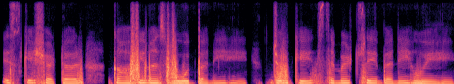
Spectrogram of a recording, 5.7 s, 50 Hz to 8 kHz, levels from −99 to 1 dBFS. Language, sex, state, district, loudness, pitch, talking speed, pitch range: Hindi, female, Uttar Pradesh, Etah, -19 LUFS, 190 Hz, 125 wpm, 185-200 Hz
